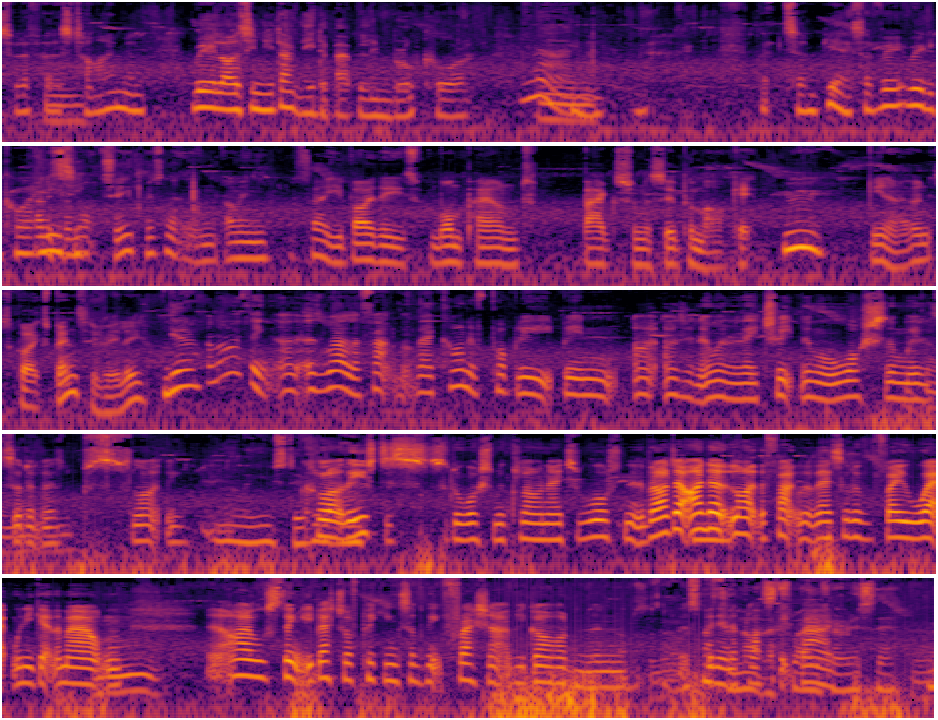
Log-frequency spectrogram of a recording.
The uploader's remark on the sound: Recorded 'on location' at Easton Walled Garden, Lincolnshire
